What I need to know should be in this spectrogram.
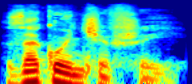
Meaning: past active perfective participle of зако́нчить (zakónčitʹ)
- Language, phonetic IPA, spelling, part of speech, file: Russian, [zɐˈkonʲt͡ɕɪfʂɨj], закончивший, verb, Ru-закончивший.ogg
